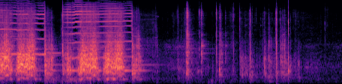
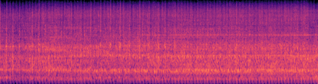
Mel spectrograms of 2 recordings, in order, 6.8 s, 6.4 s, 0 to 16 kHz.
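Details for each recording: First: Husky that would not start, jumped with a borrowed marine battery: several two-second bursts of fast starter chatter with pauses; engine turns over but never catches. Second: Huskee riding mower jump-started with a borrowed 625 cranking-amp marine battery after a no-start; small single-cylinder fires up easily and settles into an even, steady idle with no misses or knocks, running normally.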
